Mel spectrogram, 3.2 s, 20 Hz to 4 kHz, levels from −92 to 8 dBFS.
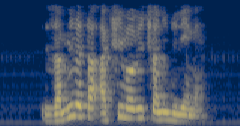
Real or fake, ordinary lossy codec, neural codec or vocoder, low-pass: real; none; none; 3.6 kHz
